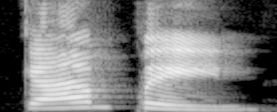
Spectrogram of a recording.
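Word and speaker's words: campaign: அப்படிங்கிற வேர்டுல ஜி வந்து சைலெண்டா வரும் இதை எப்படி உச்சரிப்போம்னா சை இன் சைன் ஜி வந்து சைலென்ட் அதே மாதிரி ஃபாரின் ஃபாரின் இங்கேயும் வந்து ஜி சைலென்ட் கேம்பெயின் பேய் என் கேம்பெயின் சோ இங்கயும் ஜி வந்து சைலென்ட்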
